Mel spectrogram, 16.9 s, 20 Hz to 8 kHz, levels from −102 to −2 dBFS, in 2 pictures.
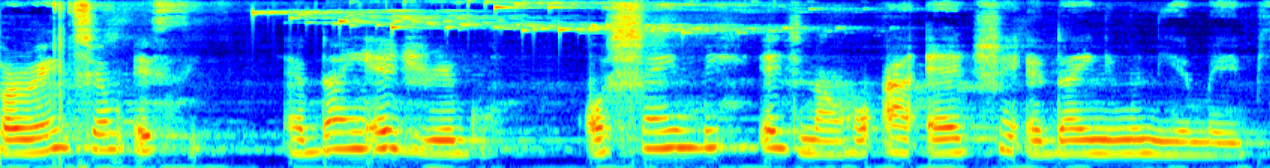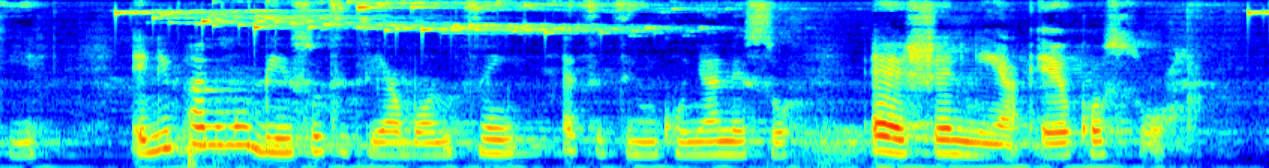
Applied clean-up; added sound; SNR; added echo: none; Chime; 9 dB; reverberation time 0.7 s.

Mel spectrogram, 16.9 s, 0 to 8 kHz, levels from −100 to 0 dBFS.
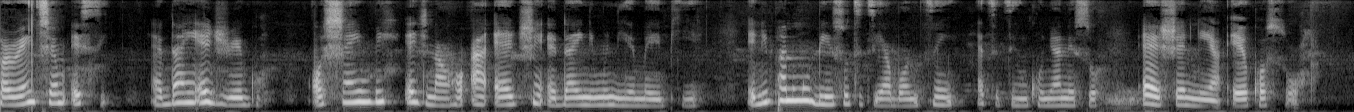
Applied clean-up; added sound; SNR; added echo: none; none; none; none.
